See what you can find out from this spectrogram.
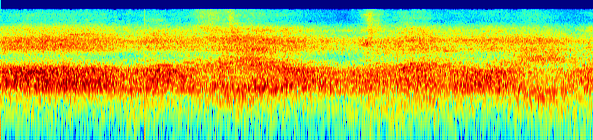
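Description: A large audience loudly recites salawat in unison, a dense, steady roar of many voices chanting together that holds at an even level for the whole stretch, with no single speaker standing out.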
